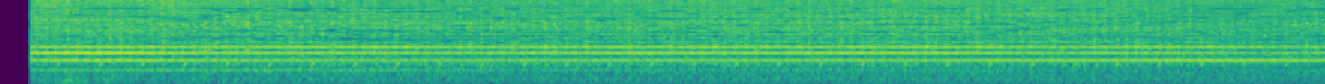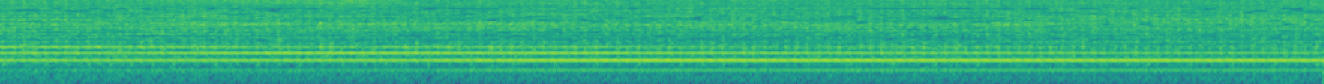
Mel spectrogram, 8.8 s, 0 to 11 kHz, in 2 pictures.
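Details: Renault 1.5 dCi diesel idling evenly with a steady high-pitched whine on top; abnormal noise at idle, cause not pinned down.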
